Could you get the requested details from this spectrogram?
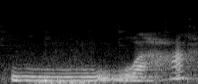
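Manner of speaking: "wa" stretched slowly from a long w into an open a; drawn-out "wa" sound. Shown as a demonstration. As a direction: demonstrate "wa", gliding slowly from oo to ah. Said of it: "which is the wa".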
